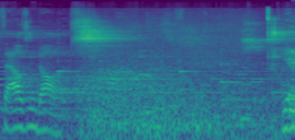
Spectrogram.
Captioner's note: gasps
